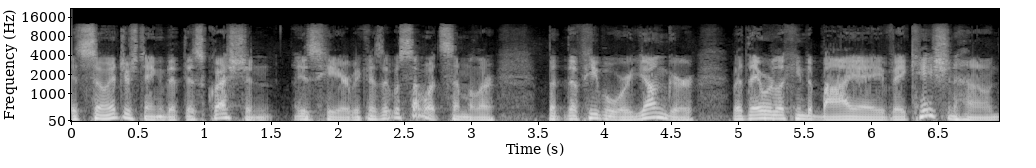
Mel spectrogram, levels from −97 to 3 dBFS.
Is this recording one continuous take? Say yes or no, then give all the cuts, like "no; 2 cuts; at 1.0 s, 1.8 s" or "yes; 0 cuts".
yes; 0 cuts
